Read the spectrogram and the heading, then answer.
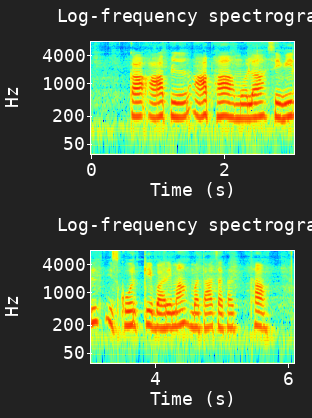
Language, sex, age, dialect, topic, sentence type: Chhattisgarhi, female, 25-30, Central, banking, statement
